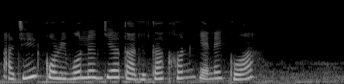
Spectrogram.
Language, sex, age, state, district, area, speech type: Assamese, female, 18-30, Assam, Sonitpur, rural, read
